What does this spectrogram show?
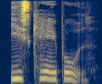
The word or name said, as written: iskagebod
